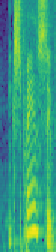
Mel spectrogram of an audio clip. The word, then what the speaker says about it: expensive: Expensive 在美式发音，那个 k 是不用发音，因为两个辅音只用发后面一个，而且 sp 发成 sb，叫做 expensive。记住 k 不发音，但气流阻塞一下。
